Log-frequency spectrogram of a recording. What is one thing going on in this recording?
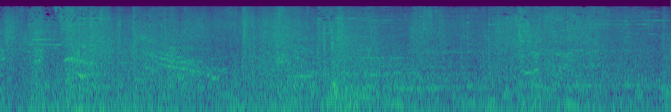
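Spell effects whoosh and crackle in a fast game fight.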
